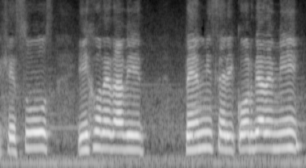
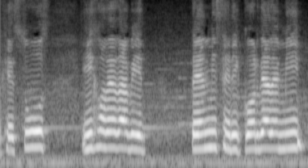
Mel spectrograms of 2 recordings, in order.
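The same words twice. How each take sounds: First: A raised plea, pitched higher, calling over a crowd; crying out to Jesus. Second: A higher, stronger plea, pushing harder over the crowd; crying out again. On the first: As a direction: call out to him for mercy from the roadside. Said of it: "Él comienza a gritarle a Jesús". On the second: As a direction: call out again, more desperately. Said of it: "él gritaba y gritaba". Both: Acted.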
